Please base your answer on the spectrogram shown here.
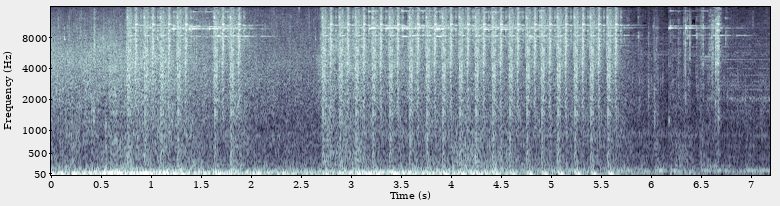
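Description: Heavy weapons gunfire in Fallout New Vegas, loud sustained automatic bursts rattling rapidly in close succession, with a brief pause before a second long volley.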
